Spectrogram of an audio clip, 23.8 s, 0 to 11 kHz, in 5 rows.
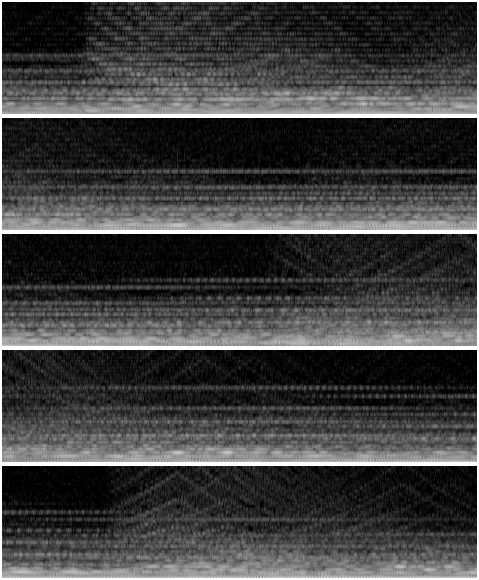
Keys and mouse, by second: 0.2 ctrl+z, 1.0-4.6 drag, 4.4 1, 7.0-7.9 typing, 8.4-9.5 drag, 9.6-10.7 ctrl+alt+drag, 11.1 ctrl+alt+shift+click, 11.7 ctrl+alt+shift+click, 12.5-16.3 alt+shift+drag, 12.5 typing, 16.3-17.6 typing, 21.0 shift+click, 21.9 typing.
